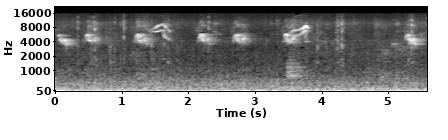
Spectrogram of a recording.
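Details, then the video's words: Caged double-collared seedeater held in the hand, singing short, high, thin notes, some swept sharply upward, about two per second, over a steady low rumble of background noise. "Coleiro revés cantando"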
